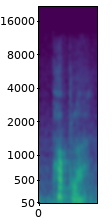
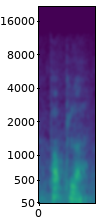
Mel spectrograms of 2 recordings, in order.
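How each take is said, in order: No difference in how they are said.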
